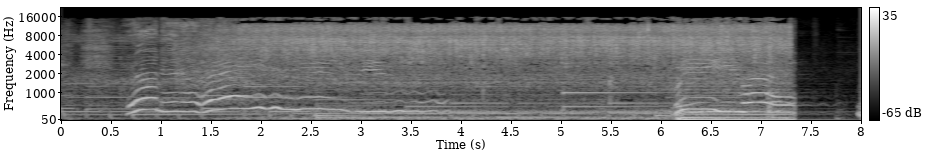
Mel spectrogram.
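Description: Handheld shower head spraying water over a dog in a shower tray, a steady hiss of running water. Background music with a singing voice plays over it, and both stop abruptly near the end.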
